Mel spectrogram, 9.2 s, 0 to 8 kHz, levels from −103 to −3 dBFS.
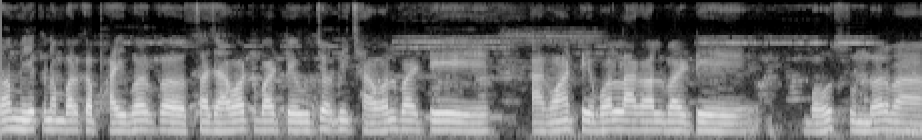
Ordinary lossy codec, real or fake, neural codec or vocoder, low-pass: none; real; none; 7.2 kHz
